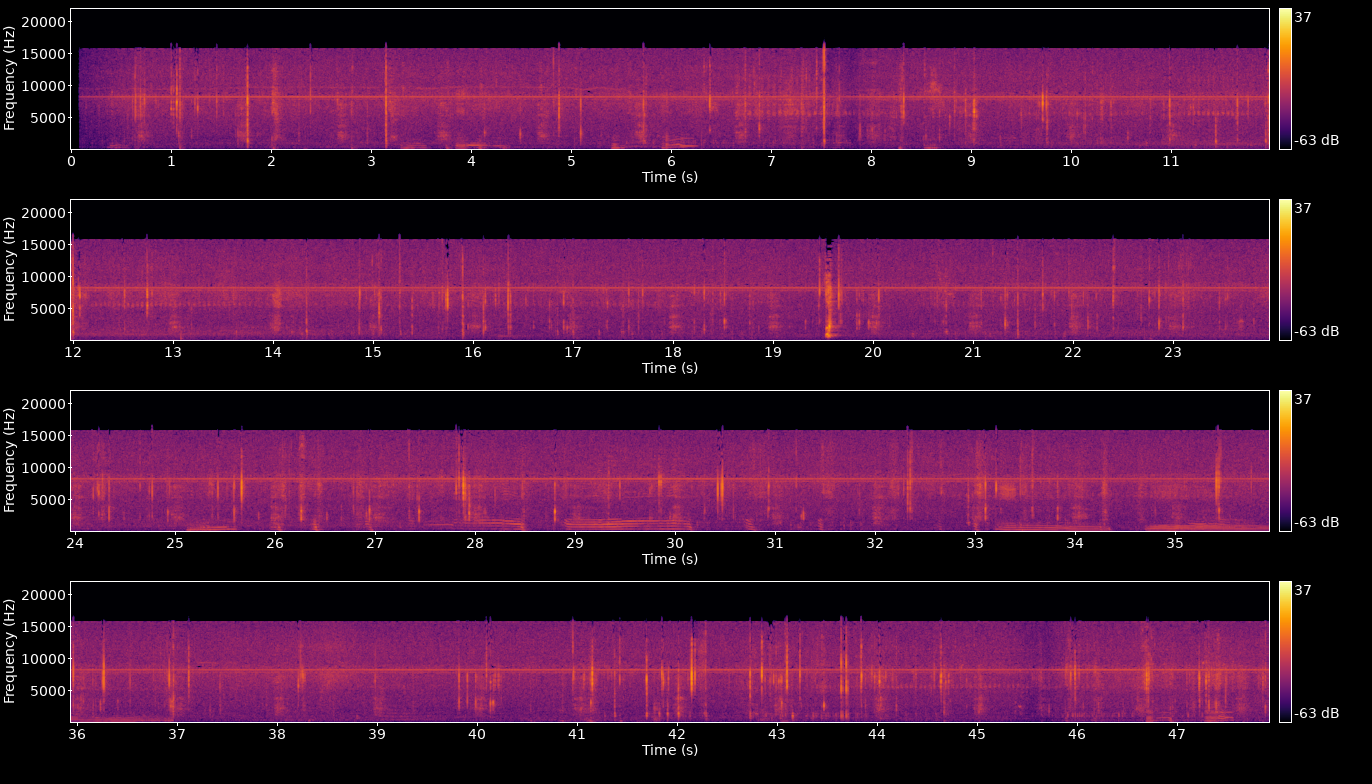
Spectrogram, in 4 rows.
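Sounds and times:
puppies whimpering and squeaking: 0:02.0 - 0:13.2, 0:20.7 - 0:37.2, 0:38.0 - 0:42.2, 0:42.8 - 0:47.9
puppy wavering whines: 0:03.2 - 0:04.5, 0:05.4 - 0:06.5, 0:25.0 - 0:31.6, 0:32.6 - 0:37.2, 0:38.2 - 0:39.7, 0:45.9 - 0:47.8.

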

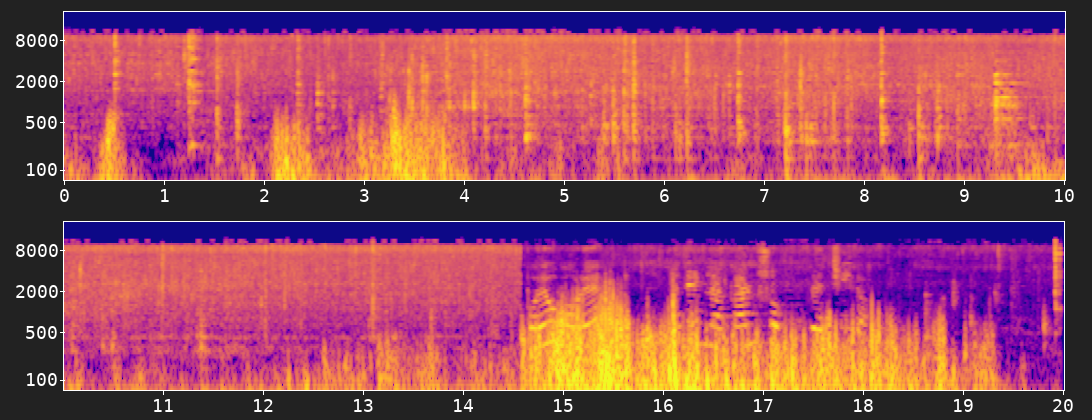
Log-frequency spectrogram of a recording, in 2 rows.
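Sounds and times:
meat sizzling in oil: 0:00.0 - 0:14.6, 0:15.6 - 0:20.0
sharp crackles and clicks: 0:00.2 - 0:14.6, 0:17.9 - 0:20.0
scrape in a pan: 0:03.8 - 0:11.9.

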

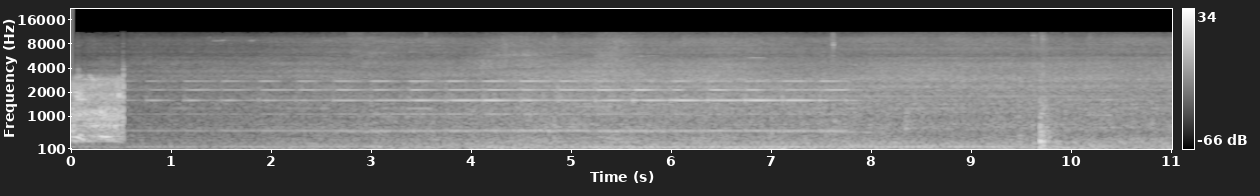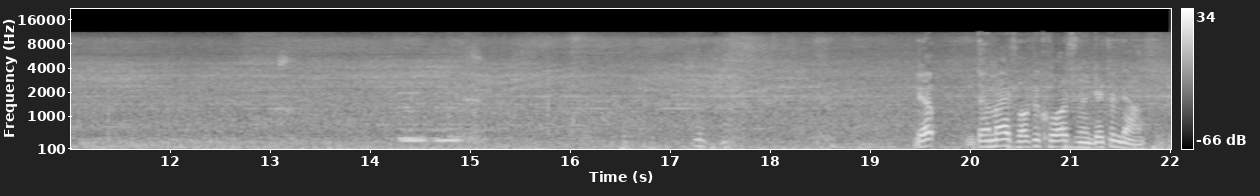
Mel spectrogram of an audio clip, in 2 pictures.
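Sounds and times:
train rumbling on rails: 0:00.5 - 0:22.0
train horn chord: 0:14.2 - 0:15.4.

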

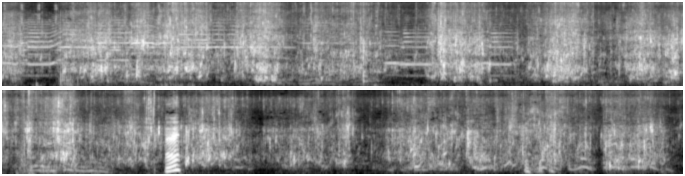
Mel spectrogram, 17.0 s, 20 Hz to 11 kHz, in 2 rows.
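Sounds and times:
plastic basin pushed through water: 0:00.0 - 0:17.0
wading through shallow water: 0:00.0 - 0:17.0.

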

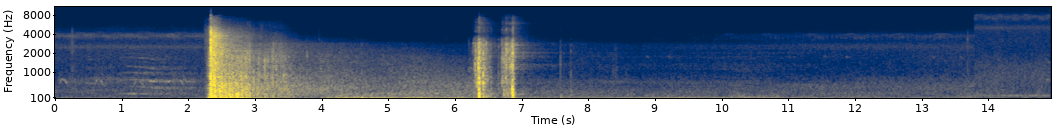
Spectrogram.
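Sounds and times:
shotgun blast echoing: 0:02.3 - 0:08.1.

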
